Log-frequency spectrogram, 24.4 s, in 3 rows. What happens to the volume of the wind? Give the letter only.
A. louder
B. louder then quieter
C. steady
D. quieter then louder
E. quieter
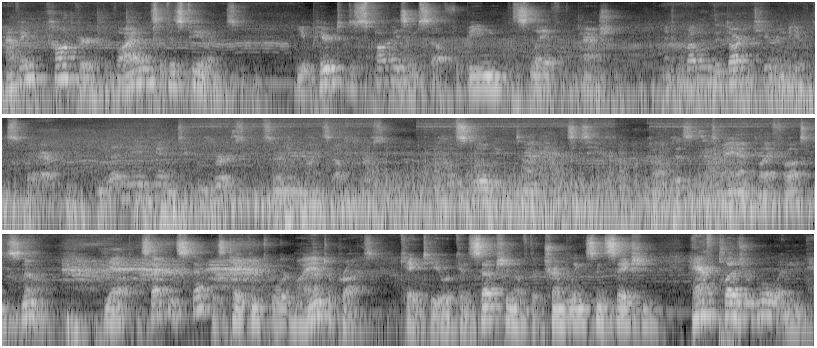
A.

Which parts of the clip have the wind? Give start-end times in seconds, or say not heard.
0.0-15.7.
